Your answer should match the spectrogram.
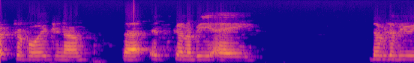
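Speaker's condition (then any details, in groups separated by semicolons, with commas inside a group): Cerebral palsy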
